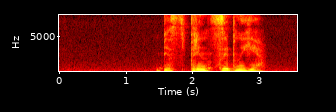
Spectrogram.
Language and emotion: Russian, angry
